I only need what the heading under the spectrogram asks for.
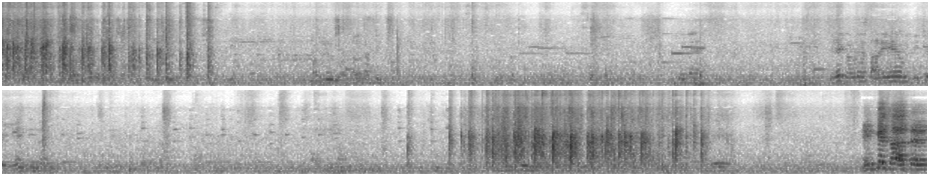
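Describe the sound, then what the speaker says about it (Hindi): An audience at a BJP political event in Jammu and Kashmir claps loudly at the start, then quiets under speech and a room murmur before a second strong round of applause and a brief final burst. "जोरदार तालियां।"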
